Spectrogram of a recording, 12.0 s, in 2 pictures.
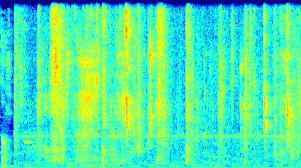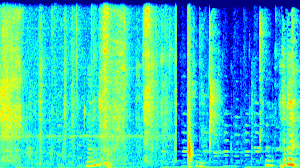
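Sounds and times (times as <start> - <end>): biting and chewing mouth sounds: 0.3 - 9.6.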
